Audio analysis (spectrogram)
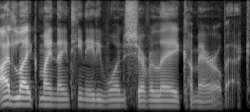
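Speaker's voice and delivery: usual speaking voice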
